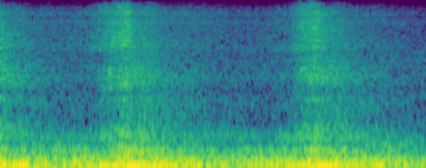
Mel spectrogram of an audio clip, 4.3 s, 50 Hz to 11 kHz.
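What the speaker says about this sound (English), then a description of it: "Give this thing a rev so you guys can hear it." A 1966 Chevrolet Chevelle Malibu convertible's engine revs twice, rising in loud, close surges over a steady rumbling idle, with no one talking.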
